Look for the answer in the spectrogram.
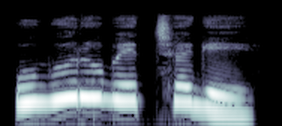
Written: ಉಗುರುಬೆಚ್ಚಗೆ

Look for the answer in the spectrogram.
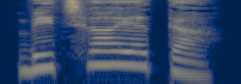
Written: ಬಿಚಾಯಿತ

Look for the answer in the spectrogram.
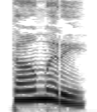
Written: ಧೂಮ್ರ

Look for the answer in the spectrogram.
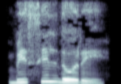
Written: ಬಿಸಿಲ್ದೊರೆ

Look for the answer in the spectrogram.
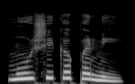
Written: ಮೂಷಕಪರ್ಣಿ

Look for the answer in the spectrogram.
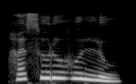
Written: ಹಸುರುಹುಲ್ಲು

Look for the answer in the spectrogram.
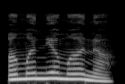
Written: ಅಮನ್ಯಮಾನ

